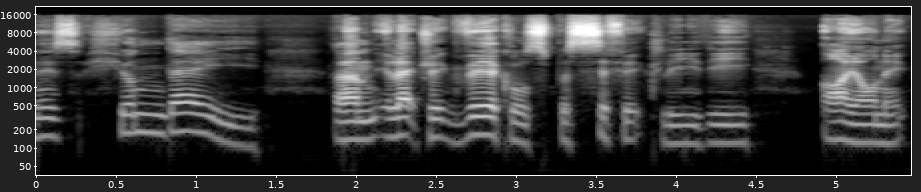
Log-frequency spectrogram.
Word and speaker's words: Hyundai: It's an accessory for a Hyundai, or I believe the correct pronunciation is Hyundai, electric vehicle, specifically the Ioniq 5.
